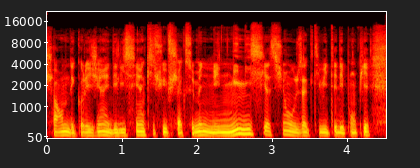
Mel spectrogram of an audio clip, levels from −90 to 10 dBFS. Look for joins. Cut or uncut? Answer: uncut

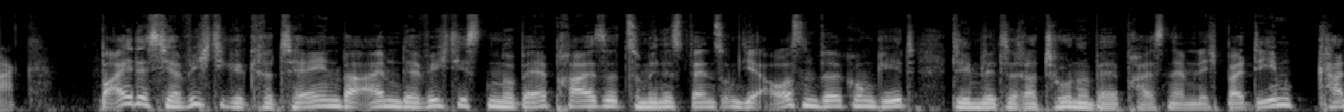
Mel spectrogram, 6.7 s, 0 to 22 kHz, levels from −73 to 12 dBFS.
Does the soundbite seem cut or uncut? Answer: cut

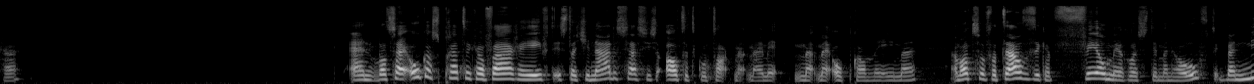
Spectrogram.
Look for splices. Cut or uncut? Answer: uncut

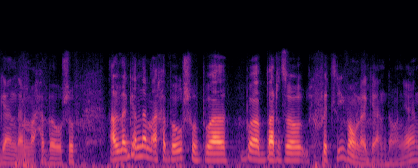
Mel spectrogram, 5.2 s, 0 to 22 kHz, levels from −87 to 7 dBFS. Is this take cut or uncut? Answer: uncut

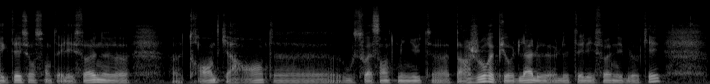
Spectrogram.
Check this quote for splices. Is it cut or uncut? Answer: uncut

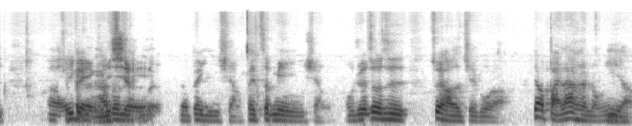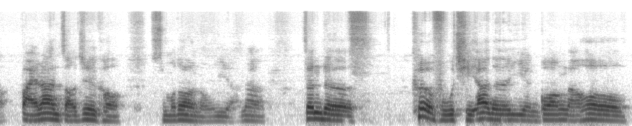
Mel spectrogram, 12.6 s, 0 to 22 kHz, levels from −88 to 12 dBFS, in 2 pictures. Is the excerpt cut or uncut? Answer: uncut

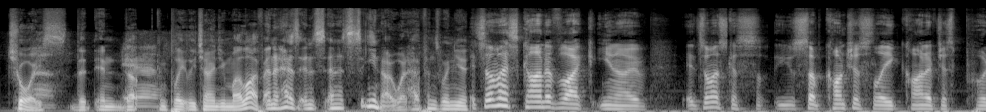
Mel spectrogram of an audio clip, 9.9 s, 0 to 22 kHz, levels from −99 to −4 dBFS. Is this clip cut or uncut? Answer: cut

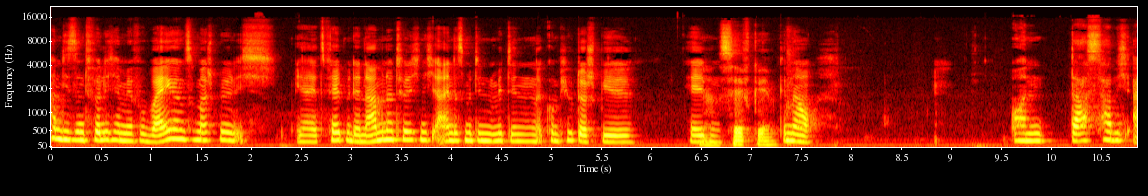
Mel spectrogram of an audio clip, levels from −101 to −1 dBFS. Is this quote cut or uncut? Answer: cut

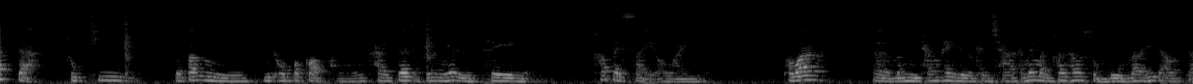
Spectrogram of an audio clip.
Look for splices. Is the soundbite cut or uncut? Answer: cut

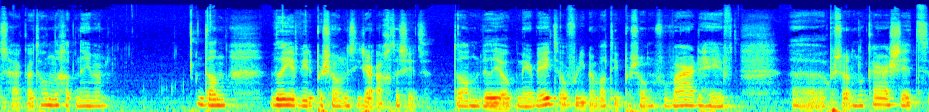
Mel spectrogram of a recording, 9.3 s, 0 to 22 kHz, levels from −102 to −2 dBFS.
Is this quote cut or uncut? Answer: cut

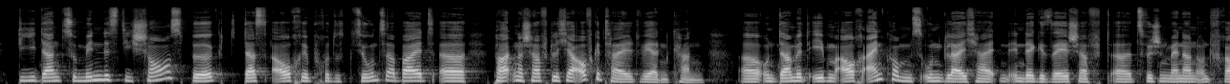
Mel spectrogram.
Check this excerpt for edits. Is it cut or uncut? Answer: uncut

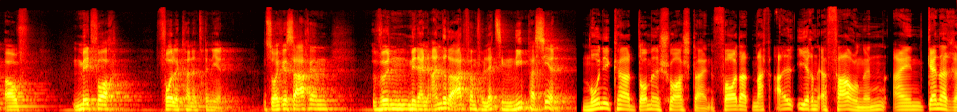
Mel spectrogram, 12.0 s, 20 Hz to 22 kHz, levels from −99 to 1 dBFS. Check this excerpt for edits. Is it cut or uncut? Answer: uncut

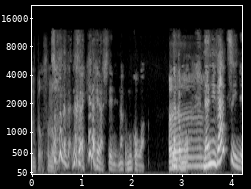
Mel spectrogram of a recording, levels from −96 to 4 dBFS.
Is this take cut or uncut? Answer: uncut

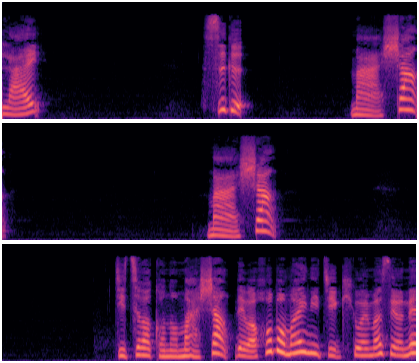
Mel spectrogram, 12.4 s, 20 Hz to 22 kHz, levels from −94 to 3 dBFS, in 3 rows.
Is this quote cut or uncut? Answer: cut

